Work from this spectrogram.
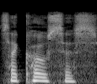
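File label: "psychosis", US English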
